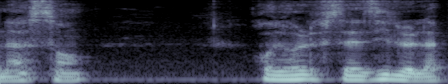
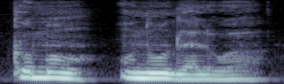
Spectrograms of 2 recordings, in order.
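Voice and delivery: loud, high, incredulous question; indignant bewilderment; shaken disbelief; 5 semitones higher, 10 dB louder than usual. A narrator's reading. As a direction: burst out as if your reason is reeling. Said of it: "dont la raison, fortement ébranlée".

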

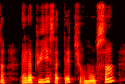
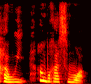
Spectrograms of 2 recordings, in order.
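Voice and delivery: raised, louder emotional exclamation; sobbing cry; 4 semitones higher, 5 dB louder than usual. A narrator's reading. Sister to her brother after the rescue, tearful exclamation. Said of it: "s'écriait-elle en sanglotant".

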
